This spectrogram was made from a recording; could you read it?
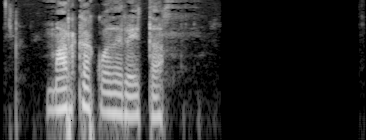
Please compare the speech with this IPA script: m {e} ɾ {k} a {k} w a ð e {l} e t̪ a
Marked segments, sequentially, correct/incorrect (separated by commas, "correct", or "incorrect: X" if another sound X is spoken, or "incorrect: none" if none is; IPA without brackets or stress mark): incorrect: a, correct, correct, incorrect: ɾ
